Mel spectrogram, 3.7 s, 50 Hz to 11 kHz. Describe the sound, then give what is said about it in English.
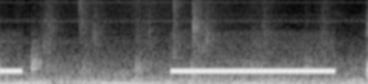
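A telephone line rings out with a steady, mid-pitched electronic tone while someone dials 999, the emergency number, and waits for an operator to answer: a short burst, a pause, then one long sustained tone over a low background hum. No one speaks. “I dialed 999 and waited several minutes before an operator answered”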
